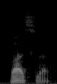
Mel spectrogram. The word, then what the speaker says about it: Václav: Hey, Václav. That's how you pronounce his name, Václav.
